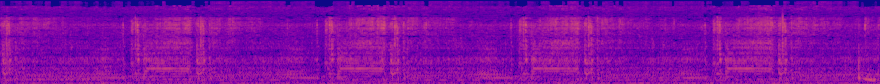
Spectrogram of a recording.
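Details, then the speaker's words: Hospira infusion pump back-priming before starting a B-line infusion, with a syringe attached to the cleaned B port and the back prime button held until air leaves the cassette: repeated mechanical whirring and clicking cycles. "I'm now going to press and hold the back prime button just until the air is removed from the cassette"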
